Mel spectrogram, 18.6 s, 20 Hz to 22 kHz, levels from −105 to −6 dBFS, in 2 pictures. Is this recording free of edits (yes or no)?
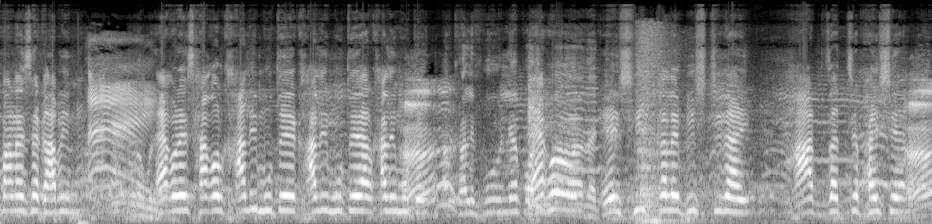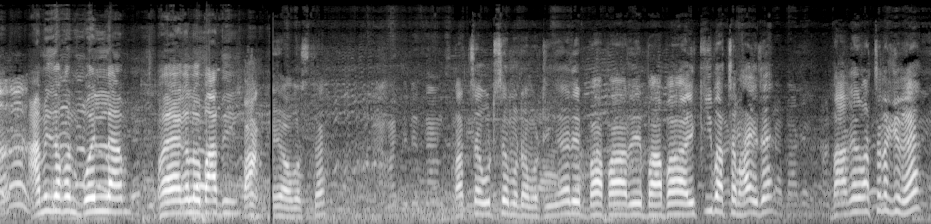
no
